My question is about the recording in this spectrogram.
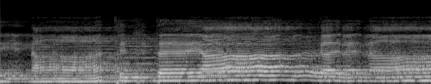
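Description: A Hindi devotional bhajan to Shiva sung with musical accompaniment: a voice holding long, wavering notes over a steady low drone, with a short break about a second in.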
